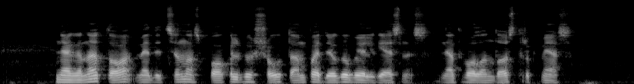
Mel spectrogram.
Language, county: Lithuanian, Kaunas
